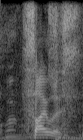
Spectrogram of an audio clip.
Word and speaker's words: Sajles: Silus. Silus. How do you spell that?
